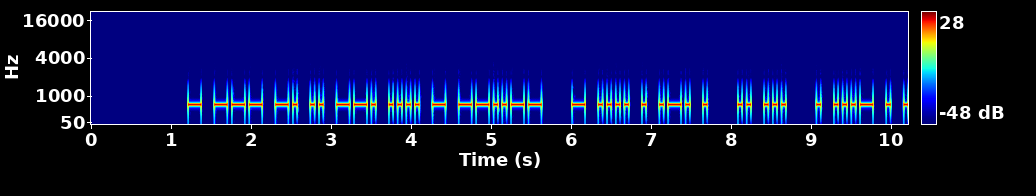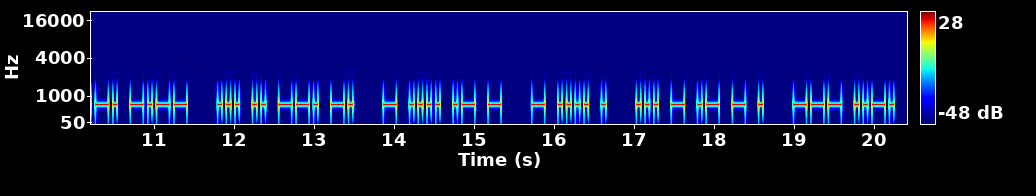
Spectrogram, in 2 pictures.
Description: Morse code, heard as a keyed tone, about 22 wpm, 700 Hz. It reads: TONIGHT, THERE IS EVERY SIGN THAT THE STATE OF
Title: Sentences from Top 1400 Words 22wpm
